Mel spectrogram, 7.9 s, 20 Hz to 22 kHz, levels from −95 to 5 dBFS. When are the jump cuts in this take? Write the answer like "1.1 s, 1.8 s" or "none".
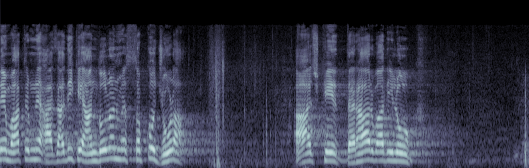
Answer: none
